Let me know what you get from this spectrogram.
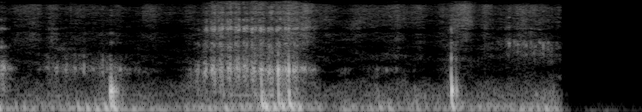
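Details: A domestic cat (Felis catus), excited and happy while having its neck scratched, purrs with its mouth slightly open, a low, rumbling, noticeably breathy purr.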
